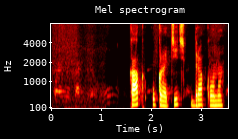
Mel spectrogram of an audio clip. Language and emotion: Russian, neutral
